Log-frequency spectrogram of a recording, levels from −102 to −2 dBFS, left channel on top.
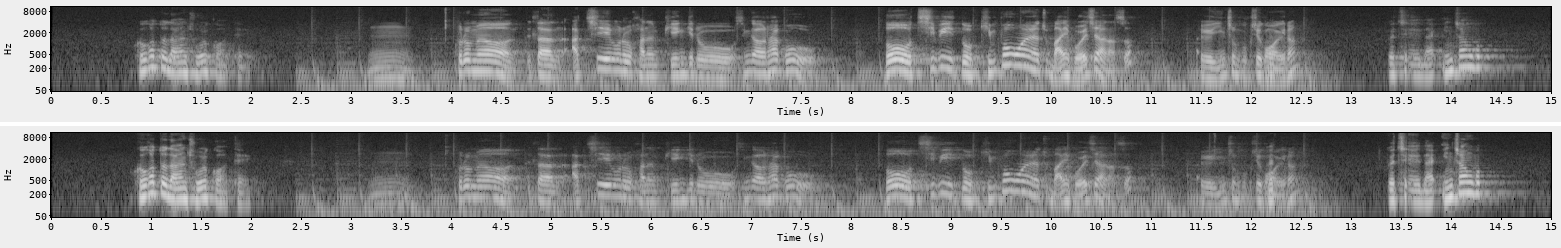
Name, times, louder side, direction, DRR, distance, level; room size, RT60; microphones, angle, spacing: voice 1, 0.8-2.0 13.4-14.3, right 4 dB, 50° right, 17 dB, 0.4 m, -28 dB
sound 1, 2.4-12.7, equal, 5° right, 0.9 m, -47 dB
voice 2, 3.2-3.6 4.0-7.7 8.3-10.8 11.5-12.5, left 6 dB, 85° left, 16 dB, 0.5 m, -30 dB
16.5 x 6.4 x 5.3 m, 1.0 s
head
